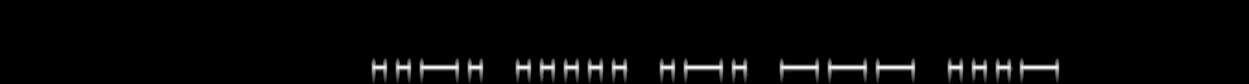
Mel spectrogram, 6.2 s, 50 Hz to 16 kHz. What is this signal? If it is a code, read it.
Morse code, heard as a keyed tone, about 21 wpm, 700 Hz. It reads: F5ROV
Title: DXCC-100 Call Signs - 5 Characters - 20wpm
